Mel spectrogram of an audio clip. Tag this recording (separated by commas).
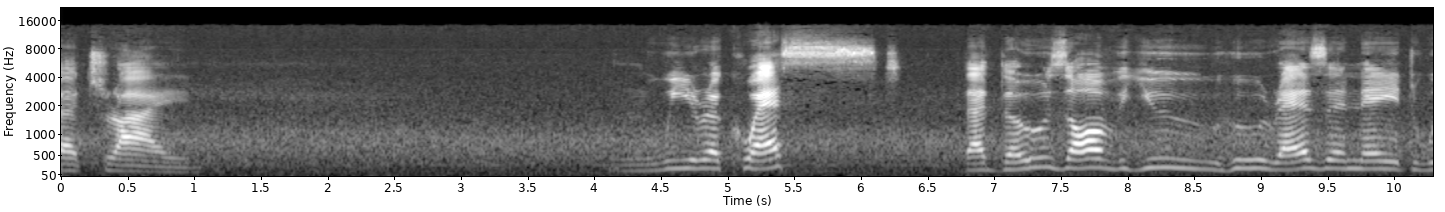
Speech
